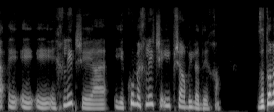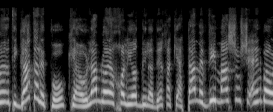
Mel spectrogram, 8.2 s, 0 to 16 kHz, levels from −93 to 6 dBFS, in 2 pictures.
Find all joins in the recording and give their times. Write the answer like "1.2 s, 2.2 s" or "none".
1.1 s, 3.7 s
